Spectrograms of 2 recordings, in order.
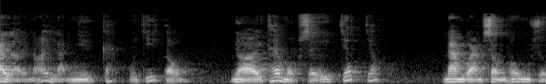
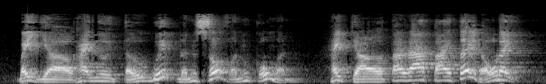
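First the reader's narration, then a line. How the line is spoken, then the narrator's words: Loud shout. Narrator (Vietnamese): Chí Tôn hét lớn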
